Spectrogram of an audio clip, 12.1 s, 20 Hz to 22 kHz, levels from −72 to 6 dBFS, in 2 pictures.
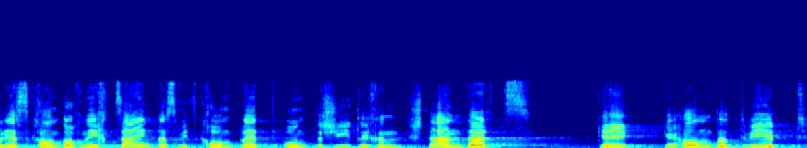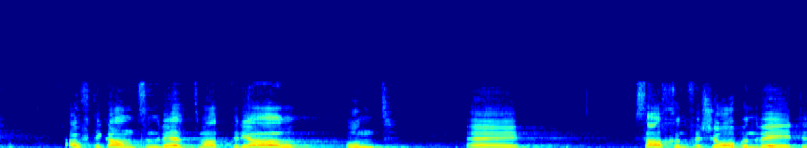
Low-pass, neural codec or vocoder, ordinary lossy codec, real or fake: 9.9 kHz; none; none; real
